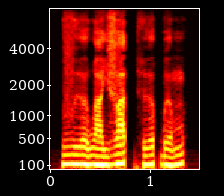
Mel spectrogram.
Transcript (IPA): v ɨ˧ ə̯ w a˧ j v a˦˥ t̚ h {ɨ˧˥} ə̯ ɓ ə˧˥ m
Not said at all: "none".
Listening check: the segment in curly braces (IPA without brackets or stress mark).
ɨ˧˥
